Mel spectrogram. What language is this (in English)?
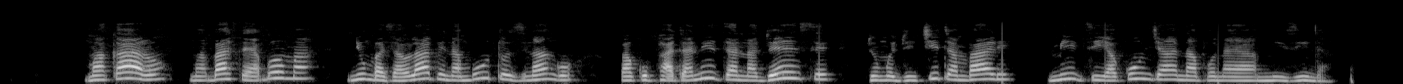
Nyungwe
